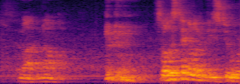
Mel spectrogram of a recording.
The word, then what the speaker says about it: Manah: And Manah, because it has a single N, it's a little shorter, Manah. And it's kind of Manah, two syllables there, Manah.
